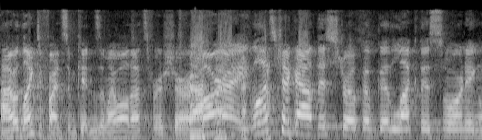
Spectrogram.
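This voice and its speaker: Noticeable background noise surrounds a woman whose intonation is lively. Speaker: morning news anchor and producer for a local TV station. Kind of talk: newsroom desk banter with co-anchor.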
